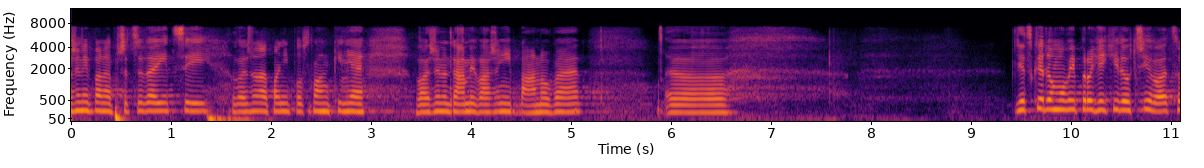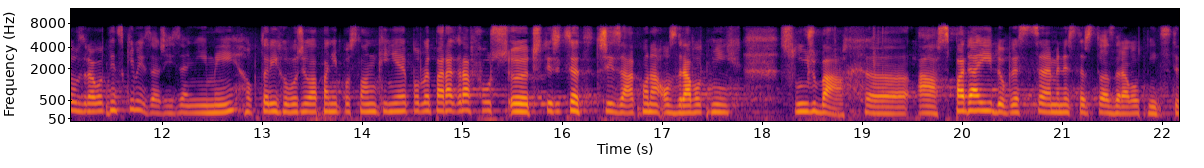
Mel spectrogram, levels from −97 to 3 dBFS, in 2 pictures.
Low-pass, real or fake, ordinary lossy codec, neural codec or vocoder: 7.2 kHz; fake; Opus, 64 kbps; codec, 16 kHz, 4 kbps, X-Codec, HuBERT features, trained on balanced general audio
